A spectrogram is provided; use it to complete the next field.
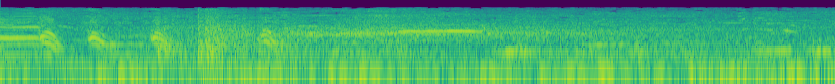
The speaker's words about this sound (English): No, they're not shooting at us. Those are fireworks.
